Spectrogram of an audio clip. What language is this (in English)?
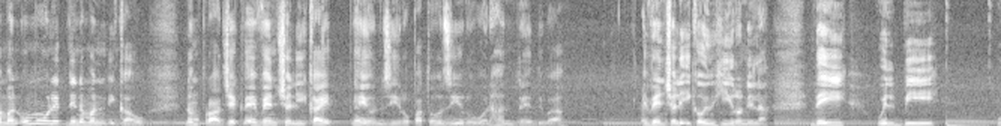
Filipino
